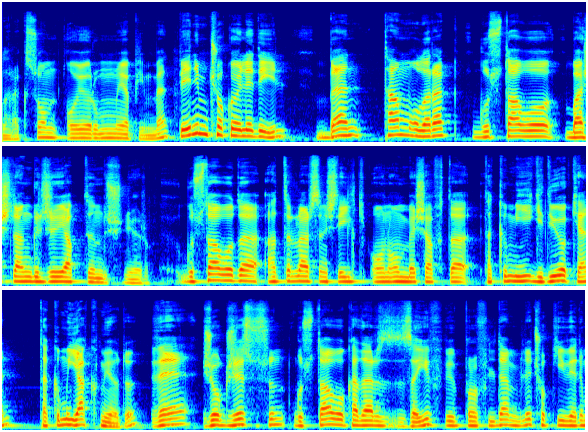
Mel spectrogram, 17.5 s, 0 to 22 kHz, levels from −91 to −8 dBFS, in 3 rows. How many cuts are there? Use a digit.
1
